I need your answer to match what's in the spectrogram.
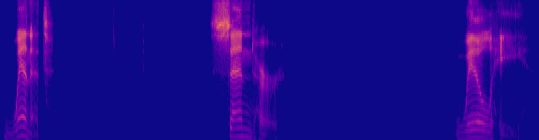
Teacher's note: Now, that's because in the examples on the right, we're going to identify the stressed word, and you will notice that in each case, the first word is going to be the stressed word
